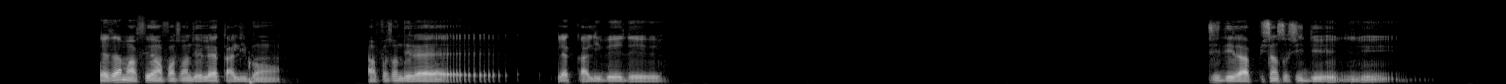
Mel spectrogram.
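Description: A young man speaks calmly into a microphone, pausing between phrases.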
